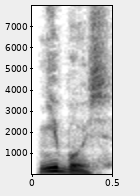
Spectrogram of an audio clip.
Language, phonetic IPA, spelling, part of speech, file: Russian, [nʲɪˈbosʲ], небось, adverb, Ru-небось.ogg
- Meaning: 1. I suppose, most likely, probably, I dare say 2. sure, no fear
